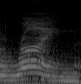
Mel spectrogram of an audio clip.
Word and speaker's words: Rhine: How do we say el rin in English? The rin. The rin. Casi, pero no. So we want to say the Rhine.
